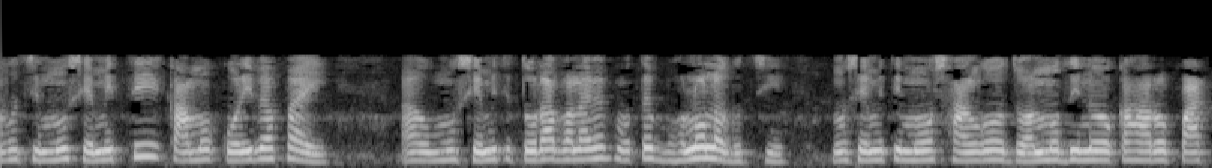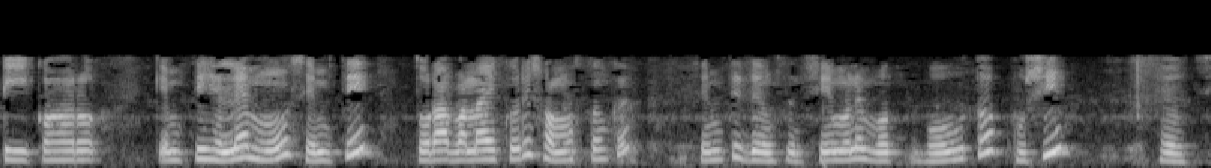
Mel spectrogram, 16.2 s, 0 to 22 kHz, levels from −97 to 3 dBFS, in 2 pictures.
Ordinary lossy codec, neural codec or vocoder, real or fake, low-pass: MP3, 24 kbps; none; real; 5.4 kHz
